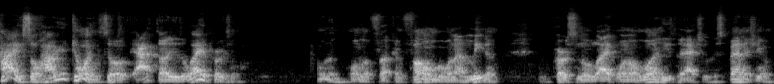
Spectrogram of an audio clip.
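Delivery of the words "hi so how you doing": very high-pitched voice. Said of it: "So he got that dialect".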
